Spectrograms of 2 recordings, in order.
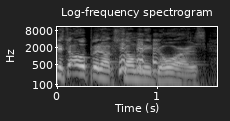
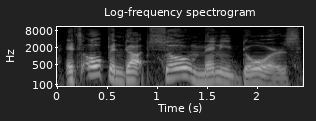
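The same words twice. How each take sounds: First: The words are spoken casually with normal reductions. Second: Every sound is pronounced crisply and with exaggeration.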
